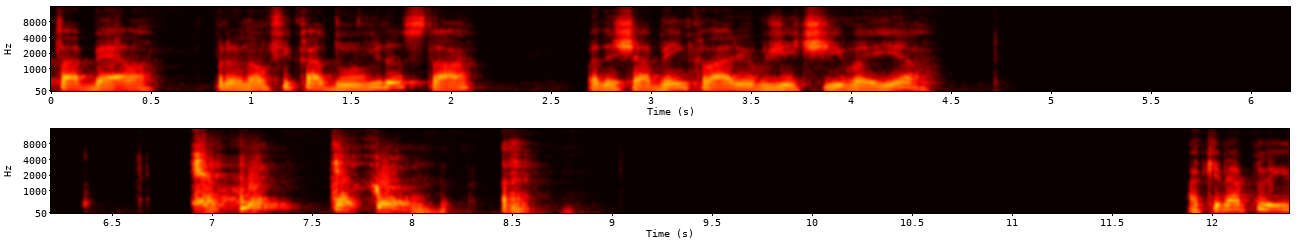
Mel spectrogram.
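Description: A man talks calmly and close to a microphone, with short pauses.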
